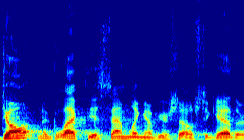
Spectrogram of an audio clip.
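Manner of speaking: loud mock command, DON'T hit hard. Preacher imitating misuse of the text, loud commanding tone. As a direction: lay it down like an order. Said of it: "where it was used as a command".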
